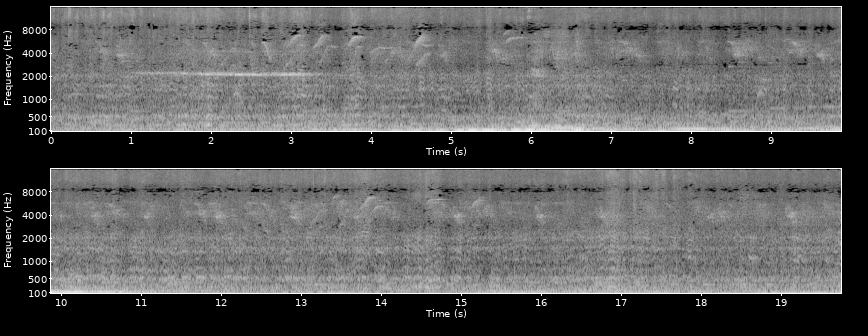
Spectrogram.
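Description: Mandaçaia stingless bees buzzing in flight close by, the hum swelling loudest twice, about five to six and a half seconds in and again around nine to ten seconds. The buzz comes from drones drawn to a newly mated queen that is still giving off her scent.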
